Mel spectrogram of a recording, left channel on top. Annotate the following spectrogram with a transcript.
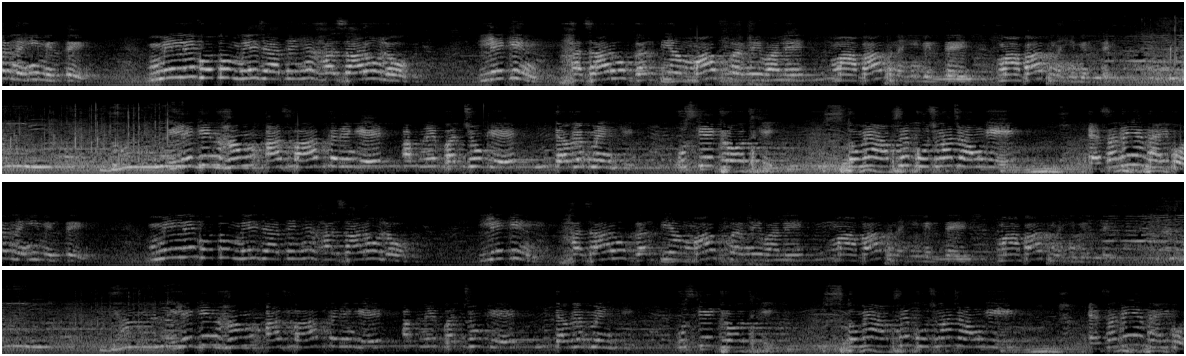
नहीं मिलते। मिलने को तो मिल जाते हैं हजारों लोग, लेकिन हजारों गलतियां माफ करने वाले माँ बाप नहीं मिलते, माँ बाप नहीं मिलते। लेकिन हम आज बात करेंगे अपने बच्चों के डेवलपमेंट की, उसके ग्रोथ की। तो मैं आपसे पूछना चाहूंगी, ऐसा नहीं है मैं ही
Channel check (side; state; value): right; quieter; 8.9 dB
